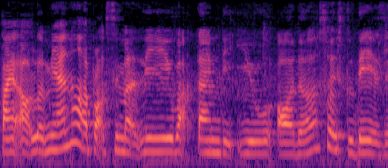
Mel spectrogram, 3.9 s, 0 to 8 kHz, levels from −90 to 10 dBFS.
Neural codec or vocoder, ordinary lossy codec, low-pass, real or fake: codec, 16 kHz, 8 kbps, FreqCodec, larger model; none; none; fake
